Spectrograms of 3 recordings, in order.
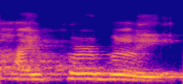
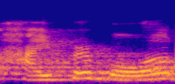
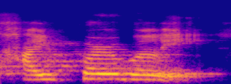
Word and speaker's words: hyperbole: Nah, kamu cek nanti pronunciation-nya ini adalah hyperbole, oke? Jadi it's not hyperbole, but it's hyperbole.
